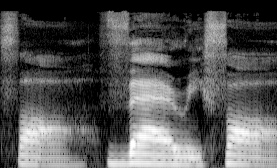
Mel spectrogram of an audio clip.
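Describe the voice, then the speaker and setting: A female-sounding, put-on character voice at a medium pitch drawls in a monotone, flat intonation. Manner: drawling.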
